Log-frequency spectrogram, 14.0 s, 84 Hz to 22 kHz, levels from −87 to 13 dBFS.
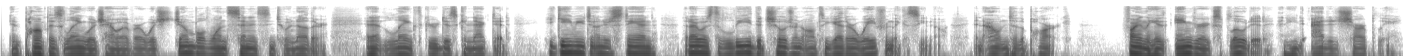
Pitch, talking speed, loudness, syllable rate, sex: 95 Hz, 190 wpm, -22 LUFS, 6.4 syllables/s, male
